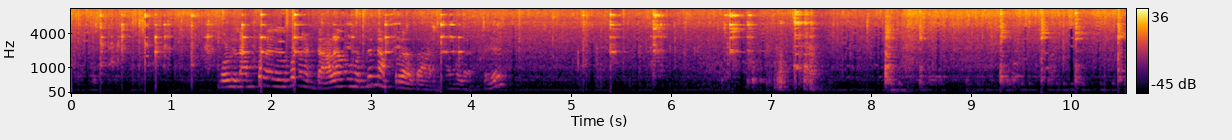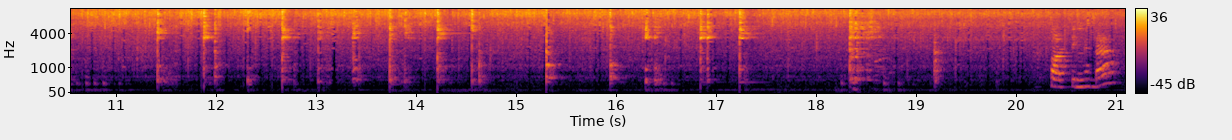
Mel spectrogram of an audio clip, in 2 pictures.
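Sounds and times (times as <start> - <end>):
garlic and onion sizzling in oil: 0.0 - 21.0
utensil scraping a pan: 18.2 - 20.1.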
